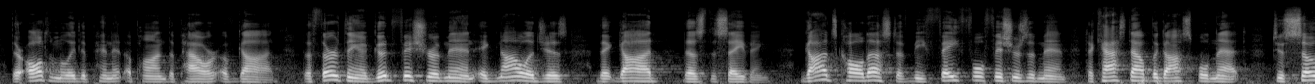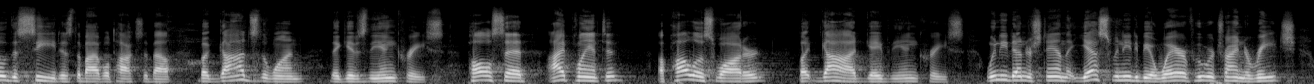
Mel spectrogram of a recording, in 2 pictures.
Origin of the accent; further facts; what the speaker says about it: the South, United States; accent: southern; they'll be able to spot you're an American before you even open your mouth and show them your southern accent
